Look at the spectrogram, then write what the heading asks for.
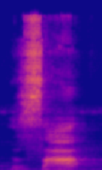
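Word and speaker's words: ظاء: জিহ্বার অগ্রভাগ সামনের উপরের দুই দাঁতের আগার সাথে লাগবে জাল জাল আর যা জিহ্বার অগ্রভাগ সামনের নিচের দুই দাঁতের আগার সাথে লাগবে তাহলে আমরা জাল হরফেরটা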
